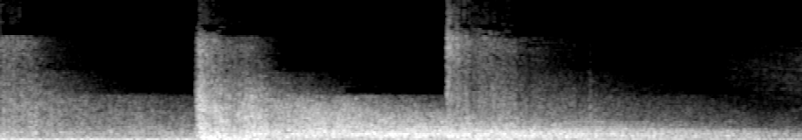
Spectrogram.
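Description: Heavy cannon blasts go off one after another, each loud boom rolling into a dense, sustained rumble with no pause between shots and no voices.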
